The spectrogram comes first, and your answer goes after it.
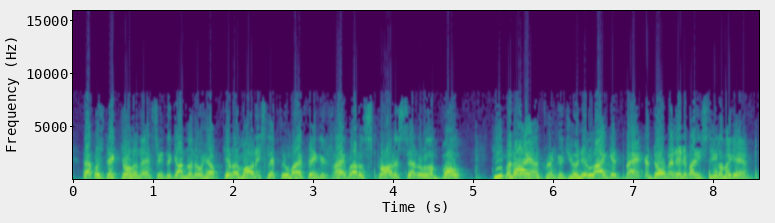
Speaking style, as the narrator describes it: Roy yells

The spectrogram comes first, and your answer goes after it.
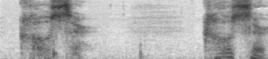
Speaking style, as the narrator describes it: she whispered

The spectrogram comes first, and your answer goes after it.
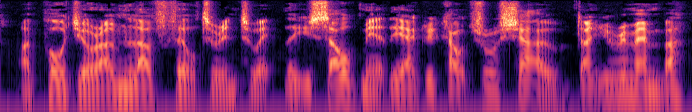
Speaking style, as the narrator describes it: Laughing again, said

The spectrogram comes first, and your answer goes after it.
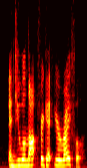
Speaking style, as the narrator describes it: said Barbicane

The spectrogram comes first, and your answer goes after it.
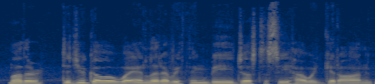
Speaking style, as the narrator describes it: cried Meg, who had had suspicions all day

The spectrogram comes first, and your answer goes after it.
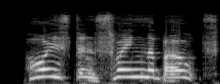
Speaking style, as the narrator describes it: cried the captain

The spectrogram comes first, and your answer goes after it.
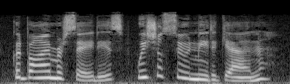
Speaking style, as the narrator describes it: leaning from the coach he called out

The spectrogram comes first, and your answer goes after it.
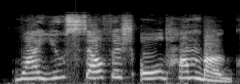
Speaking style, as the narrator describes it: cried Uncle John indignantly

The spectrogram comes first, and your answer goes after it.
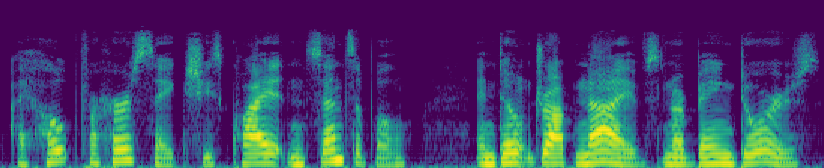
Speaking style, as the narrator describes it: she sighed to Timothy

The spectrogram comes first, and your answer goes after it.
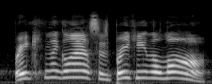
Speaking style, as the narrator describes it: squeaked the gardener angrily

